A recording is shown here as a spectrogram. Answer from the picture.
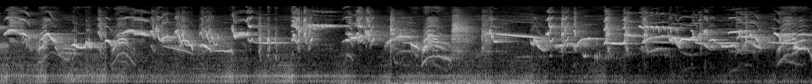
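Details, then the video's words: Oriental magpie-robin in captivity singing a loud, varied mimicking song, mixing harsh squawk-like notes with bright downslurred whistles and quick chatters in bursts, faint hum beneath. "Banyak Masteran iNi Kacer"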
